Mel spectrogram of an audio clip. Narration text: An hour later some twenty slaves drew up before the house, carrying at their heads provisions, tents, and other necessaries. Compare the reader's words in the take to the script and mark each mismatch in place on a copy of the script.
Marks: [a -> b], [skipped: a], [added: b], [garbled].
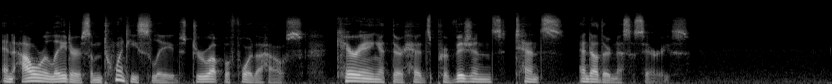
An hour later some twenty slaves drew up before the house, carrying at their heads provisions, tents, and other necessaries.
